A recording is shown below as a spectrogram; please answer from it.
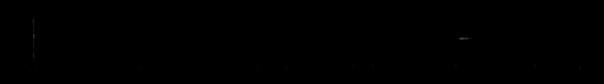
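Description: Near silence: room tone, with one faint click about a third of a second in and a short high squeak about four and a half seconds in.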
